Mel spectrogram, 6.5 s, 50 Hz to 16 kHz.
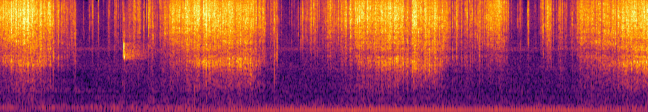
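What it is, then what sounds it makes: Mass of small magnetic metal balls. A mass of about 11,000 3mm neodymium magnetic balls, a clump of small metal spheres, is squeezed by thumbs and then stretched into chains by hands. The balls produce a dense, bright stream of clicks, snaps and crinkling rustles that swells and fades in waves over a steady low hum.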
